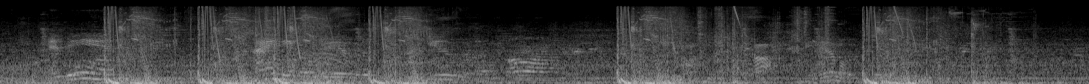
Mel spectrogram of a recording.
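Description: A futuristic gun fires in loud bursts.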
